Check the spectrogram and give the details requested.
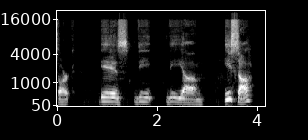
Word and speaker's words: Isa: is the the um Isa is a short I sound so like in sit and it and bit it's also the I sound like an Iceland so spelling Iceland would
